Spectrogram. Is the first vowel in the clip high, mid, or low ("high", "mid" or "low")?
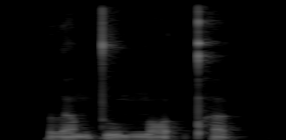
low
